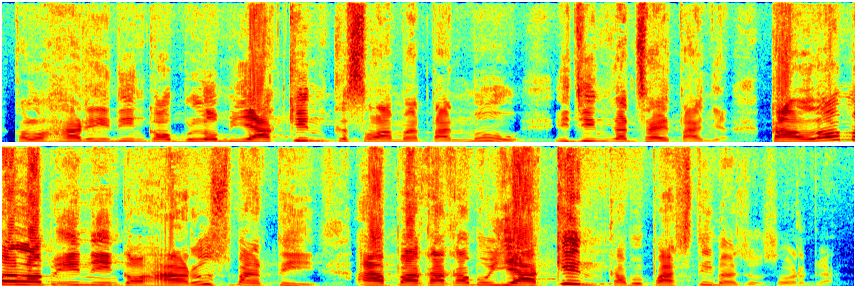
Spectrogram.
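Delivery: loud, high preacher's cry; preaching at full force. Acted. Pastor crying out God's power over all to the congregation, loud and high. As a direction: proclaim it to the whole hall.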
